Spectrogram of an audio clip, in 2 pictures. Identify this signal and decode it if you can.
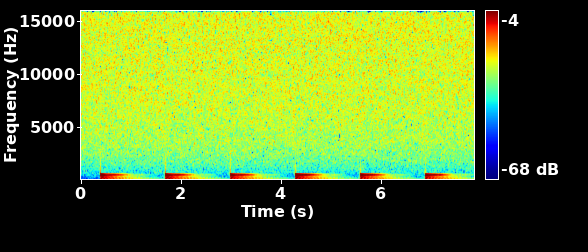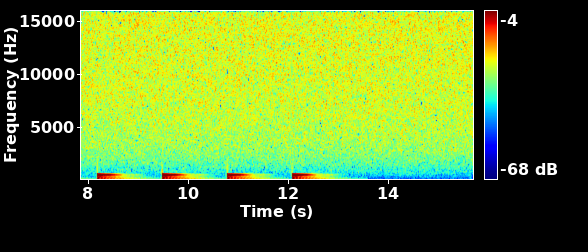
Clock strike, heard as a bell. 10. Ten o'clock.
